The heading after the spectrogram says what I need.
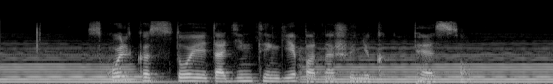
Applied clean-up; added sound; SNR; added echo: none; Bowed string instrument; -1 dB; none.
